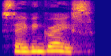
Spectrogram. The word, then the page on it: saving grace: American English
